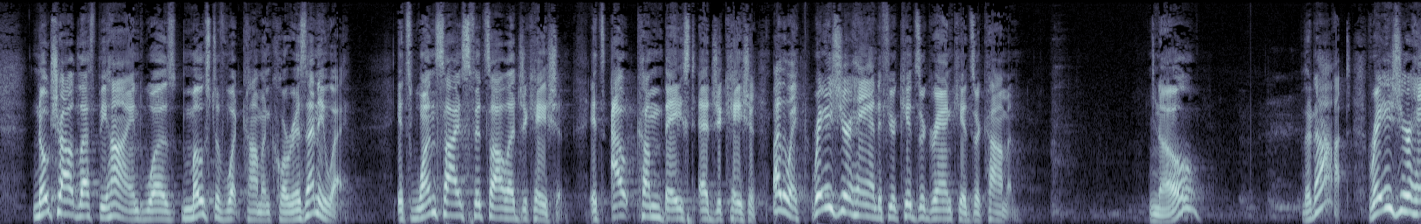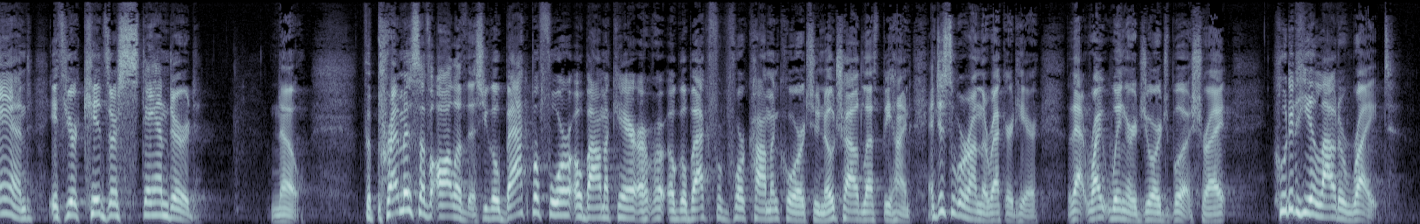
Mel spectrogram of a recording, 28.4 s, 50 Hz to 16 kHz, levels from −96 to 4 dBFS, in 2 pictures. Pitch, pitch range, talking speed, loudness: 160 Hz, 140-200 Hz, 190 wpm, -17 LUFS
